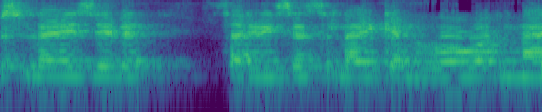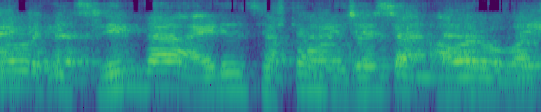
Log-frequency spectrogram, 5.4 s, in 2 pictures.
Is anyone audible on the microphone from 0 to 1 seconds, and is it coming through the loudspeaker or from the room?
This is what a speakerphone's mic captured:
echo only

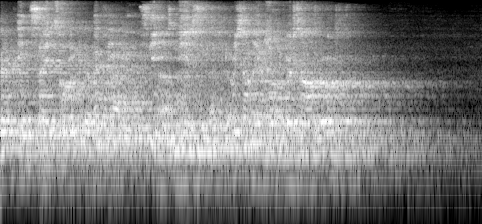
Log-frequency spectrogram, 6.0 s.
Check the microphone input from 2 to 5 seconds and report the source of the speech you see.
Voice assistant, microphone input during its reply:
echo only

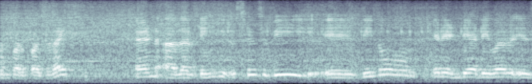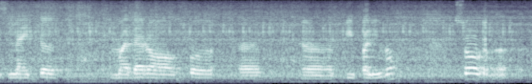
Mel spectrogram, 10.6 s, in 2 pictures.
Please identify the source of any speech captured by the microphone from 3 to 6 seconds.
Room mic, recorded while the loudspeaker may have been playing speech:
echo only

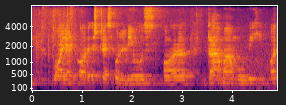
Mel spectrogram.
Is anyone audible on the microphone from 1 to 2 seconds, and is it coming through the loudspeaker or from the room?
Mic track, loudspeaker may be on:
echo only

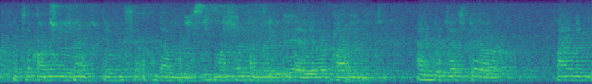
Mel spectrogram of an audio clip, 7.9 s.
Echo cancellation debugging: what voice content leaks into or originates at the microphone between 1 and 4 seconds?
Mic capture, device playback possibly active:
echo only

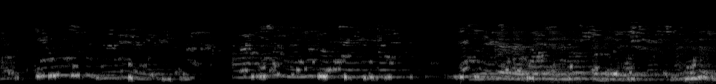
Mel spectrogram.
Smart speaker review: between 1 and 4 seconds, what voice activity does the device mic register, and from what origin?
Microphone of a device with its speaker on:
echo only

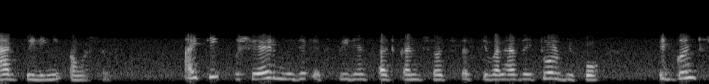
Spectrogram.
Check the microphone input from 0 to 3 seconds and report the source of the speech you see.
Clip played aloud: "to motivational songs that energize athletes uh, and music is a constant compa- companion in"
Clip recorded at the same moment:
user only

